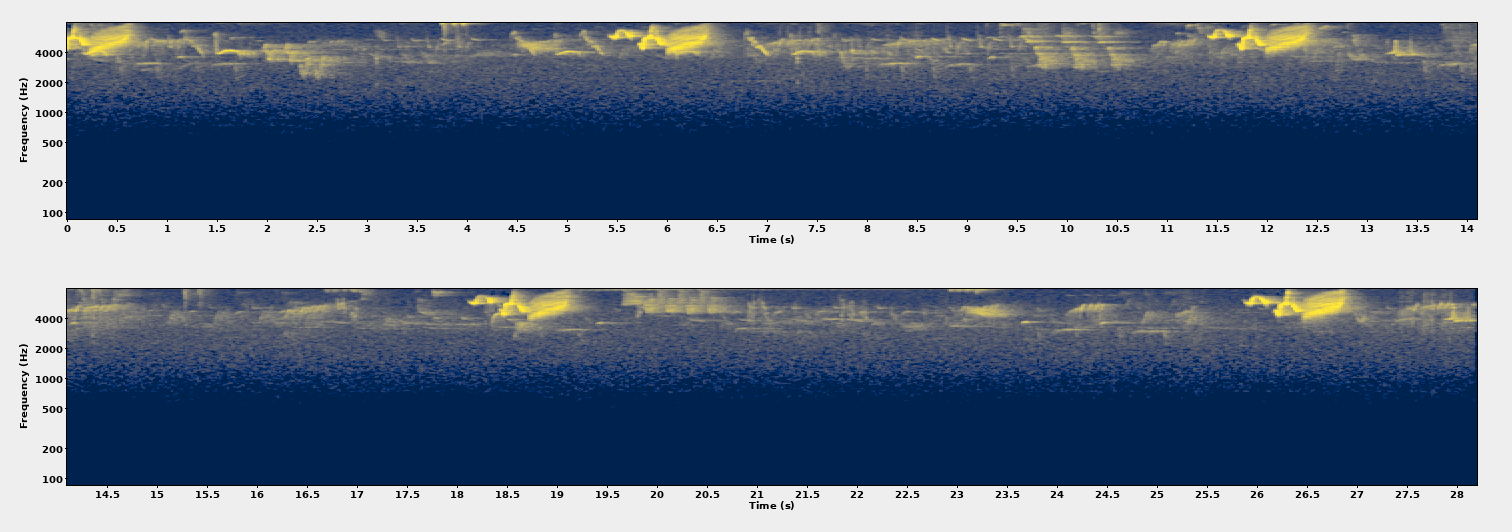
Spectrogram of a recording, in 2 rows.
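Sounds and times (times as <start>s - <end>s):
birds in Karuizawa: 0.0s - 28.1s.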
